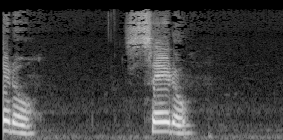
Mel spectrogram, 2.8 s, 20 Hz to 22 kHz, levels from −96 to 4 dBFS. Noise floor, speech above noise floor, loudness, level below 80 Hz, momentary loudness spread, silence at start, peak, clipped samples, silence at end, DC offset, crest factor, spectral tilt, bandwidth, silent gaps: -51 dBFS; 39 dB; -13 LUFS; -56 dBFS; 15 LU; 0.05 s; -2 dBFS; under 0.1%; 0.9 s; under 0.1%; 14 dB; -2 dB/octave; 17 kHz; none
